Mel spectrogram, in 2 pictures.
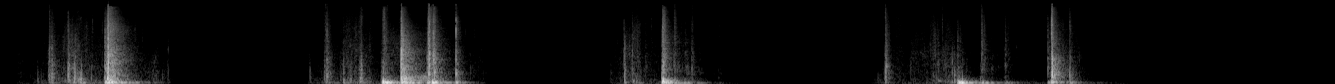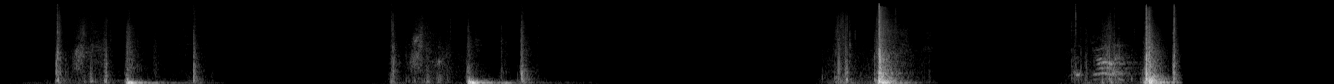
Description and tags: laptop throw against wall thud slam roomy various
